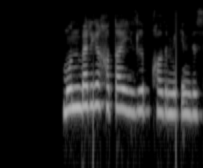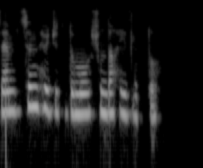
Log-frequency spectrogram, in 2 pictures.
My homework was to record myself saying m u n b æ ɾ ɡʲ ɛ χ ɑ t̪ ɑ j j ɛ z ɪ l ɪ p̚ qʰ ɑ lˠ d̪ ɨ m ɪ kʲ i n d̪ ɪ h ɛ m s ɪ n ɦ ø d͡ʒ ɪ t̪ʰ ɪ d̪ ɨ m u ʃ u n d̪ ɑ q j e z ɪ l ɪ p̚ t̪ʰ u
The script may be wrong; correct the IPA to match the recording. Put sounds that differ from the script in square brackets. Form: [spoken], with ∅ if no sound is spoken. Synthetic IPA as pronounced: m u n b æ ɾ ɡʲ ɛ χ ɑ t̪ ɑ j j [e] z ɪ l ɪ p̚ qʰ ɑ lˠ d̪ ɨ m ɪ kʲ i n d̪ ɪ [s] ɛ m s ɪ n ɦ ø d͡ʒ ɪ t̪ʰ ɪ d̪ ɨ m u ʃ u n d̪ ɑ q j e z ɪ l ɪ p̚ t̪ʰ u

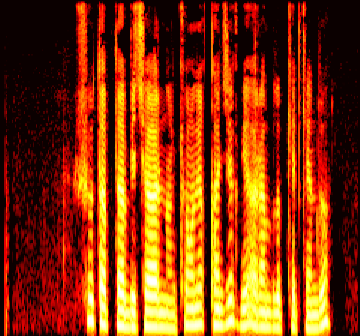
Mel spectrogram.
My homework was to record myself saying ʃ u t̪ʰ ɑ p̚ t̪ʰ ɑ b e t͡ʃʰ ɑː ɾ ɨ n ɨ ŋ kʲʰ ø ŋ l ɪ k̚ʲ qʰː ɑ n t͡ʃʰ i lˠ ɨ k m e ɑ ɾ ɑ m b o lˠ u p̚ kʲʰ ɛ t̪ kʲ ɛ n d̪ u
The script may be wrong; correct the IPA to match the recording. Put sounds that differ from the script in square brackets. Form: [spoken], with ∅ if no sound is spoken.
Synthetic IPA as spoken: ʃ u t̪ʰ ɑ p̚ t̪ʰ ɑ b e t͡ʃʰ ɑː ɾ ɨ n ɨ ŋ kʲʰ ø ŋ l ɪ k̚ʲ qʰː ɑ n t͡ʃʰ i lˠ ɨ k [b] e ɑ ɾ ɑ m b o lˠ u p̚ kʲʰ ɛ t̪ kʲ ɛ n d̪ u

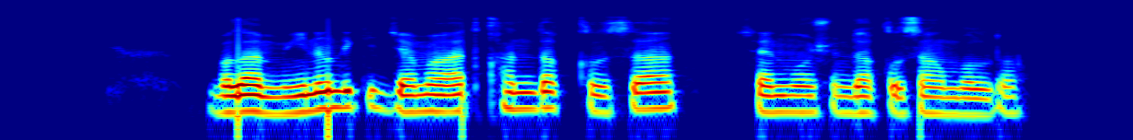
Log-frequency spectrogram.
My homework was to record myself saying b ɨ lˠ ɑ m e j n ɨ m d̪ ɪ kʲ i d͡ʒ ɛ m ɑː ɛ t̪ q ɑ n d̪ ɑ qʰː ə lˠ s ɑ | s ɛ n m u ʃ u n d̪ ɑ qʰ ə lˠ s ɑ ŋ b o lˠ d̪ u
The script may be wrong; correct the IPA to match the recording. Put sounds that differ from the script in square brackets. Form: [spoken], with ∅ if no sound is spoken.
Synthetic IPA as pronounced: b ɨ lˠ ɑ m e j n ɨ [ŋ] d̪ ɪ kʲ i d͡ʒ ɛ m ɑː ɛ t̪ [qʰ] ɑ n d̪ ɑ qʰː ə lˠ s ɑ | s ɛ n m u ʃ u n d̪ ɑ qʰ ə lˠ s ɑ ŋ b o lˠ d̪ u

